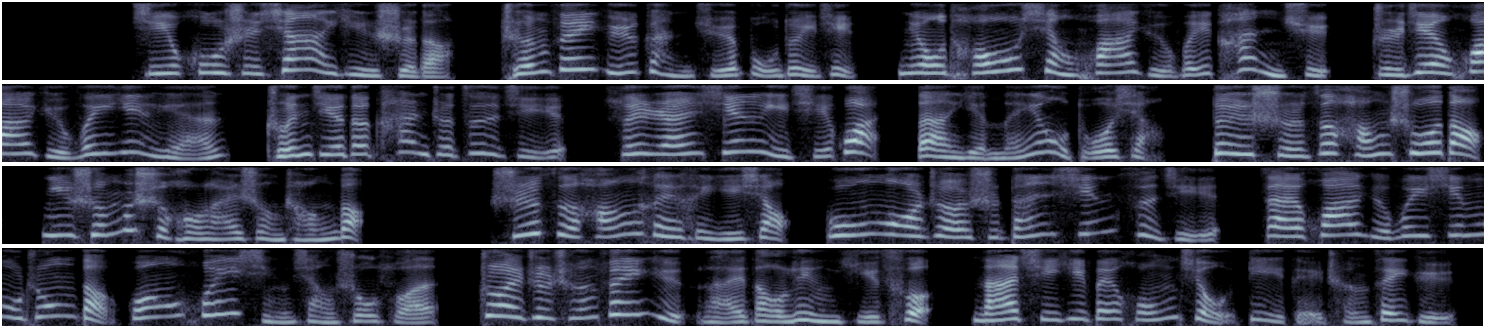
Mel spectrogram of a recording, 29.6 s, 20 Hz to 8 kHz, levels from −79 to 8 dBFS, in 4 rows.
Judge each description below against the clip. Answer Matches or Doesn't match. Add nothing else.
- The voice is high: Matches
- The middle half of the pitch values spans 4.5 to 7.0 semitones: Doesn't match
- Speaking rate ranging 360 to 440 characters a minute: Doesn't match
